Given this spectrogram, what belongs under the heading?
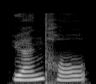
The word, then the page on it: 源头: yuán tóu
